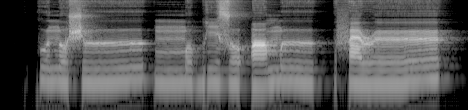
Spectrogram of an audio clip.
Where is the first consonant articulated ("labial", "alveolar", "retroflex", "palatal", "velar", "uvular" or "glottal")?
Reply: velar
